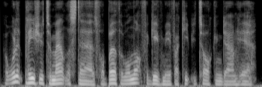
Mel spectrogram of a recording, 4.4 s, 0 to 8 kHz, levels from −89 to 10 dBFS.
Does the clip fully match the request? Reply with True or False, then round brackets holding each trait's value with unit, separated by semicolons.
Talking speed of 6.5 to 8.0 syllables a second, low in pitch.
True (6.7 syllables/s; 120 Hz)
